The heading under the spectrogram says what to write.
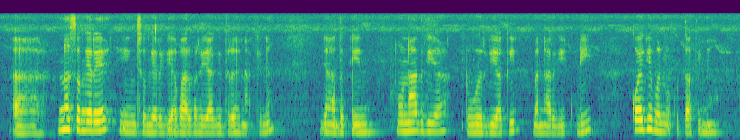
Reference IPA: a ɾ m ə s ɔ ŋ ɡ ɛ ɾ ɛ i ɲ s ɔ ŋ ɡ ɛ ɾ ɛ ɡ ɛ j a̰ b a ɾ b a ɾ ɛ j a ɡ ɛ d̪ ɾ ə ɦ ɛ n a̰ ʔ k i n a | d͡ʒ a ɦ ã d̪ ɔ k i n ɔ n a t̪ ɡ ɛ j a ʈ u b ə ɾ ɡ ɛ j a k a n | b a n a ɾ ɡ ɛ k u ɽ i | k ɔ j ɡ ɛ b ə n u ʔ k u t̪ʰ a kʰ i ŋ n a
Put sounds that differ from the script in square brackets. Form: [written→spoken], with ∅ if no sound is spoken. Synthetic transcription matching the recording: a ɾ [m→n] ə s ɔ ŋ ɡ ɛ ɾ ɛ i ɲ s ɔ ŋ ɡ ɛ ɾ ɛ ɡ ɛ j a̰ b a ɾ b a ɾ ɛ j a ɡ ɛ d̪ ɾ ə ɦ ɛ n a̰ ʔ k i n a | d͡ʒ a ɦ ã d̪ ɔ k i n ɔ n a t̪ ɡ ɛ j a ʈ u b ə ɾ ɡ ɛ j a k [a→i] n | b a n a ɾ ɡ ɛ k u ɽ i | k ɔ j ɡ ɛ b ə n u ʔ k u [t̪ʰ→t̪] a [kʰ→k] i [ŋ→∅] n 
